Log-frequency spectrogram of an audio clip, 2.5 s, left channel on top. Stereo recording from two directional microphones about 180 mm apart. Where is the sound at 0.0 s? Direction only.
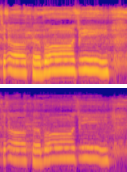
35° left (ahead or behind).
